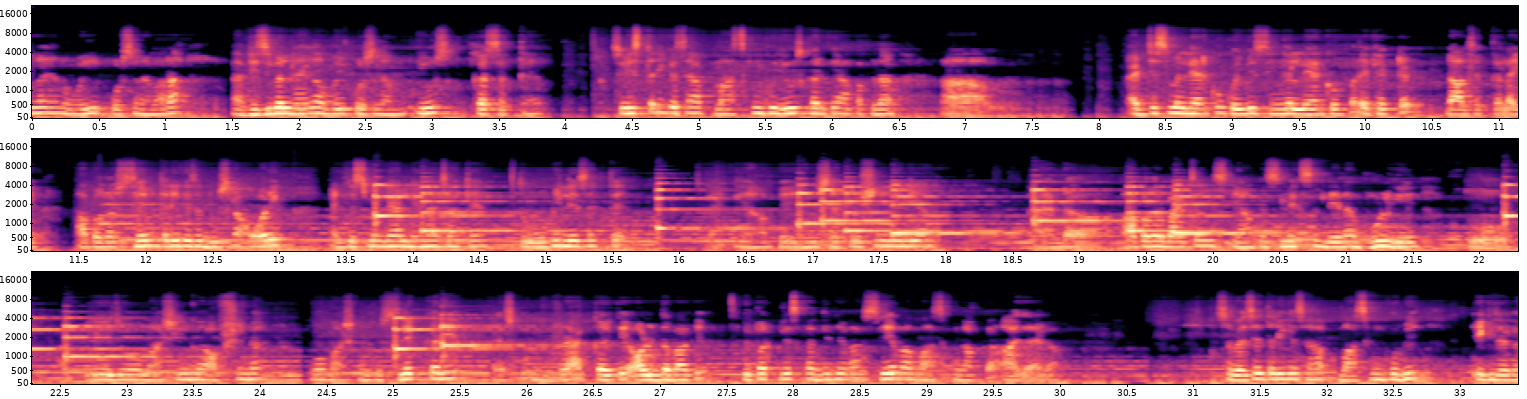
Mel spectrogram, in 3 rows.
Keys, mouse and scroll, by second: 2.2 alt+click, 14.6 click, 23.1 alt+click, 25.4-33.4 alt+drag.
